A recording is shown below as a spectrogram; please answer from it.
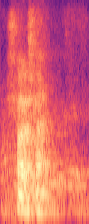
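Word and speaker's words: শ্মশান: এটা লিখছিলাম এর এটা কিন্তু এর বানান মটা আছে কিন্তু উচ্চারণে ম উচ্চারিত হয় নাই তাহলে ম ছাড়া তোমাকে এখানে উচ্চারণটা লিখে দিতে হবে শশান আচ্ছা আচ্ছা বলতো এখানে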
